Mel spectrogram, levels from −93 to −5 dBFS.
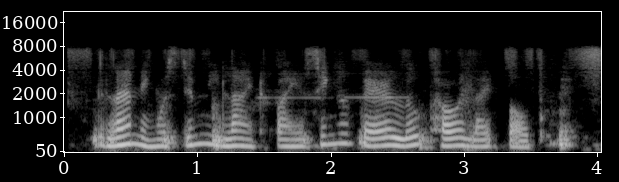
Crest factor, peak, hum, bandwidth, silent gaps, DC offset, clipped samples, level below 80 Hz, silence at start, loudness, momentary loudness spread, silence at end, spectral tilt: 18 dB; -14 dBFS; none; 8 kHz; none; under 0.1%; under 0.1%; -72 dBFS; 0.2 s; -33 LUFS; 7 LU; 0 s; -7 dB/octave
